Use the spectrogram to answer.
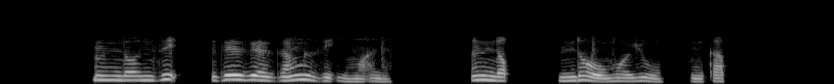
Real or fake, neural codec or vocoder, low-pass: fake; codec, 16 kHz, 4 kbps, FreqCodec, larger model; 3.6 kHz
